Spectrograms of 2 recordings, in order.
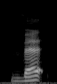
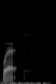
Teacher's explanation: For the W sound, your lips are rounded, like you're blowing out a candle, WWWW. The difference is friction versus rounding.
